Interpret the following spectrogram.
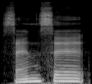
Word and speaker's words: sensei: Le mot pour professeur est francisé en sensei, mais la prononciation japonaise est bien sensei.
